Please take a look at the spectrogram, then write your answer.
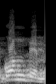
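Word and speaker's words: condemn: এন্ড, তাহলে CONDEM, কন্ডেম, এটার এন উচ্চারণ হবে না, কন্ডেম।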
